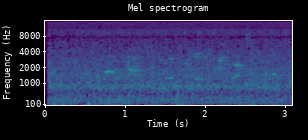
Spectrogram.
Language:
Urdu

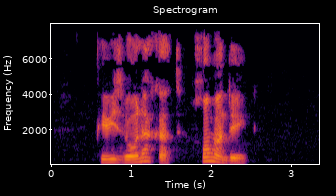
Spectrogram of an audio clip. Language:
Central Kurdish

